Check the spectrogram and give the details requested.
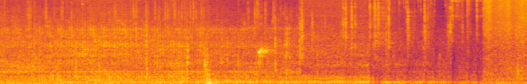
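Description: Car engine idling with handling and movement noise, a single solid thump about three seconds in; the engine hum grows fainter in the last few seconds.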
